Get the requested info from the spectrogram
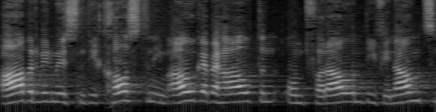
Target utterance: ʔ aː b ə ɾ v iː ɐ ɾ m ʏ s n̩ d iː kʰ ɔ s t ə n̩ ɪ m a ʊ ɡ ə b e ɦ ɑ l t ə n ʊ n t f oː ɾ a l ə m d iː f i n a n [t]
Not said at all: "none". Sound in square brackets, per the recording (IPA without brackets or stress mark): t͡s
